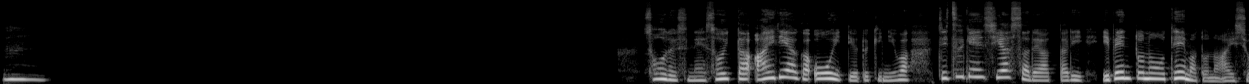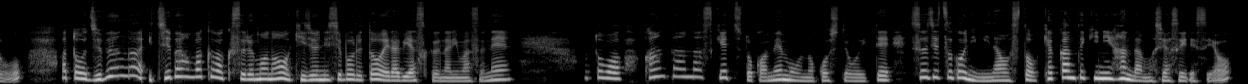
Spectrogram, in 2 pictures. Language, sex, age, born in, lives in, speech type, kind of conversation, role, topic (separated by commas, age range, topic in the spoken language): Japanese, female, 30-34, Japan, Japan, read, expert-assistant, expert, インスピレーションが多すぎて迷う時、どんな風に優先するのがデジタルアート制作には向いていますか？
